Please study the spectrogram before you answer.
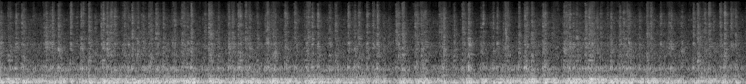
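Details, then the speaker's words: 1988 Ford Mustang LX 5.0 V8 fox-body budget drag car, briefly run after a home-welded exhaust redo: deep, loud V8 burble with a steady lumpy pulse and strong low rumble, no knocks; healthy engine, just a loud exhaust. "oing to fire it up and run it for a second and see how it sounds. It's going to be loud as hell."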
